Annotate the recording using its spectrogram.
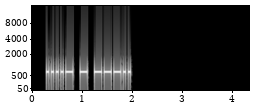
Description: Morse code, heard as a keyed tone, about 25 wpm, 700 Hz. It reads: 4T8
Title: Common Cut Numbers - 3-Digit 25wpm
